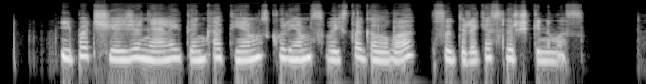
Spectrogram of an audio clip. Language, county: Lithuanian, Klaipėda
